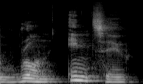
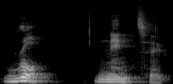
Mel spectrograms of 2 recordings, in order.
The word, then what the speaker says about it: run into: And we can join these two words together simply by moving the n from the end of run to the front of into. So run into becomes run into.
